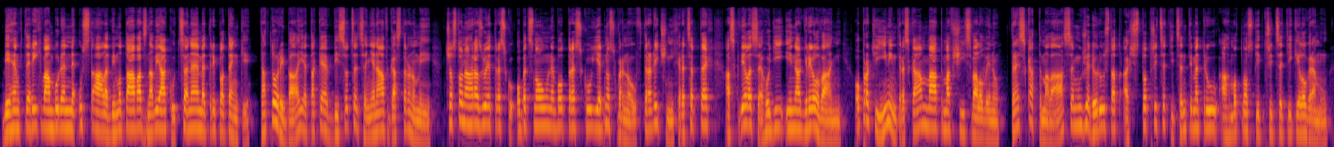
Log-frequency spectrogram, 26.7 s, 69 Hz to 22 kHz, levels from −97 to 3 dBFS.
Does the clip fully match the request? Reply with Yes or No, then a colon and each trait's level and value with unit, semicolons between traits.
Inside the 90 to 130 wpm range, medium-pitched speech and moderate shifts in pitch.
Yes: average, 120 wpm; medium, 145 Hz; average, 4.3 semitones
